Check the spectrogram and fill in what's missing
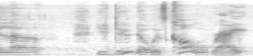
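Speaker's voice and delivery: lightly voiced husband, cool and composed; calm and cool husband. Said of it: "just as calm and cool like he normally does".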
